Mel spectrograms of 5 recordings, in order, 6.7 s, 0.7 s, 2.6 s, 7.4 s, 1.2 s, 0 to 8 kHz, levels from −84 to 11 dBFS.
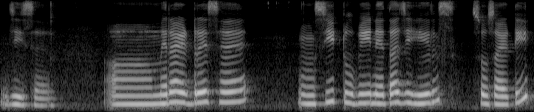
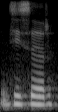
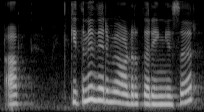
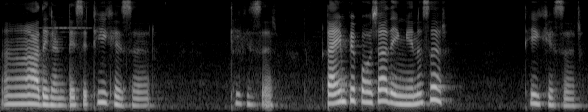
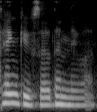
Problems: constant background noise, background conversations at intervals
